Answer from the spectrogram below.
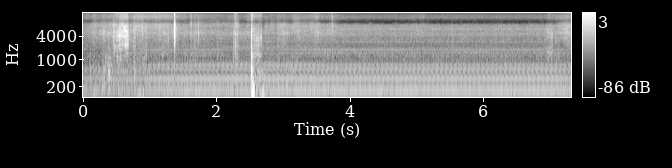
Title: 2020 corolla se, buzzing sound drivers rear.discovered 6hrs after car last turned off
